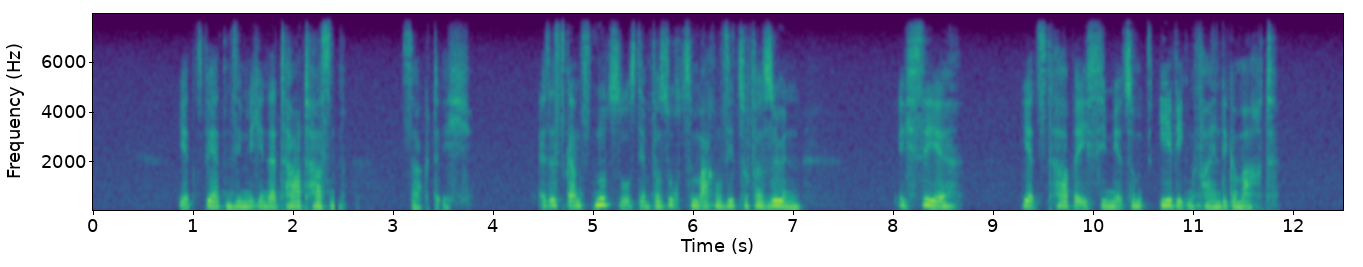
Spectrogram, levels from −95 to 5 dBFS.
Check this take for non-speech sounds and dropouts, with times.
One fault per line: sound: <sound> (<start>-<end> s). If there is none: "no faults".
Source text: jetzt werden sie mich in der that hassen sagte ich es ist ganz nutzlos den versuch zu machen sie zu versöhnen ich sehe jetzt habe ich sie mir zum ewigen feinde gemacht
sound: dropout (2.4-2.5 s)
